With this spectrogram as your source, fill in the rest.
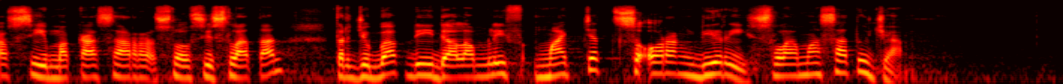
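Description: A young woman reads out news calmly and clearly into a microphone.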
